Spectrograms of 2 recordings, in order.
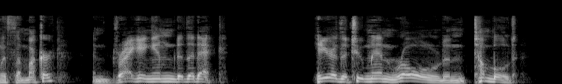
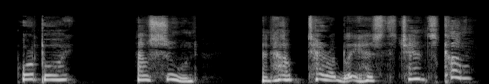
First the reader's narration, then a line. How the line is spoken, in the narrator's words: moaned the girl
